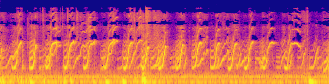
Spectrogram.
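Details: Guinea pigs indoors while a Peruvian guinea pig gets his first haircut and the others eat vegetables; a rapid series of squeaky, upward-sweeping chirps repeats about three times a second over a steady low hum.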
